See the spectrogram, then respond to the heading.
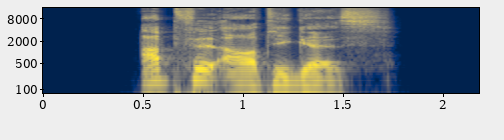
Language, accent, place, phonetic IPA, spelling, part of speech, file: German, Germany, Berlin, [ˈap͡fl̩ˌʔaːɐ̯tɪɡəs], apfelartiges, adjective, De-apfelartiges.ogg
- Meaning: strong/mixed nominative/accusative neuter singular of apfelartig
